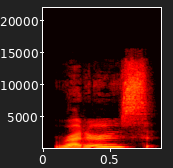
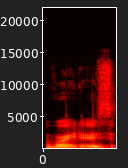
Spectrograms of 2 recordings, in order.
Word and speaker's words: Reuters: Um, I found this article on Ruters um by Sloan Reuters.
